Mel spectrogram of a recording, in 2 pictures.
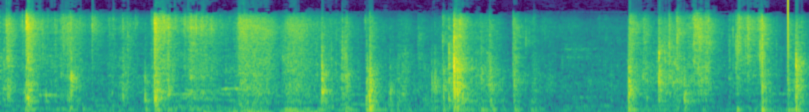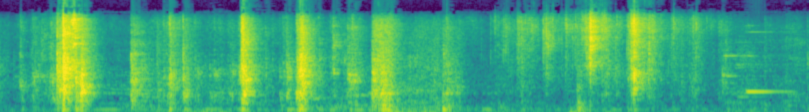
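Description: Hands opening a cardboard box of trading cards and pulling out its packs: irregular rustling, scraping and sharp taps of cardboard and pack wrappers, with a few louder cracks near the middle and toward the end.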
